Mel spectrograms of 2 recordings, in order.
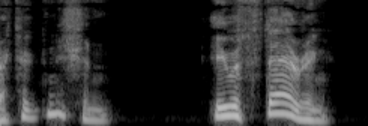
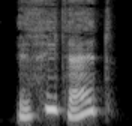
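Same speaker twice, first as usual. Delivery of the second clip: asked quickly; 8 semitones higher, 4 dB louder than usual. Acted. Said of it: "she asked quickly".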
